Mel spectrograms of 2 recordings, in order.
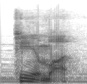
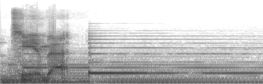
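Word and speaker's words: Tiamat: Tiiamat, cuz to me, I've always pronounced it Tiiamat. not tmat.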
